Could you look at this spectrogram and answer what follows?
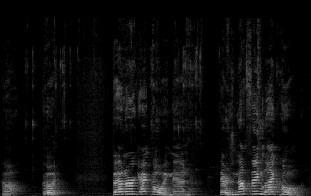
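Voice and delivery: put-on slow, drowsy old bear voice. Old bear heading home to his den, slow and content. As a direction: amble through it like a tired old bear.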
